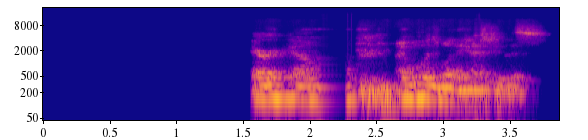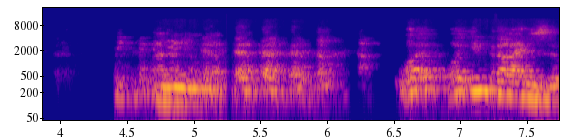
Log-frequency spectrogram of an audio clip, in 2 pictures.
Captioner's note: laughter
